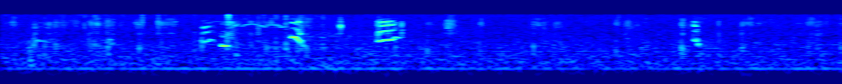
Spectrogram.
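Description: Faint, short squeaks and whimpers from week-old Chinese Crested puppies while they nurse, a few of them close together around the middle, with soft small clicks throughout.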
